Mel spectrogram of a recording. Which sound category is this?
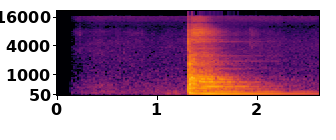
Instrument samples > Percussion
